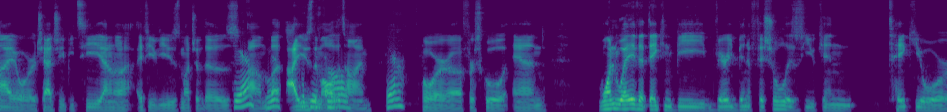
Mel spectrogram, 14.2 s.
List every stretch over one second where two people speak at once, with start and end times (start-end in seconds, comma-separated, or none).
3.5-5.3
